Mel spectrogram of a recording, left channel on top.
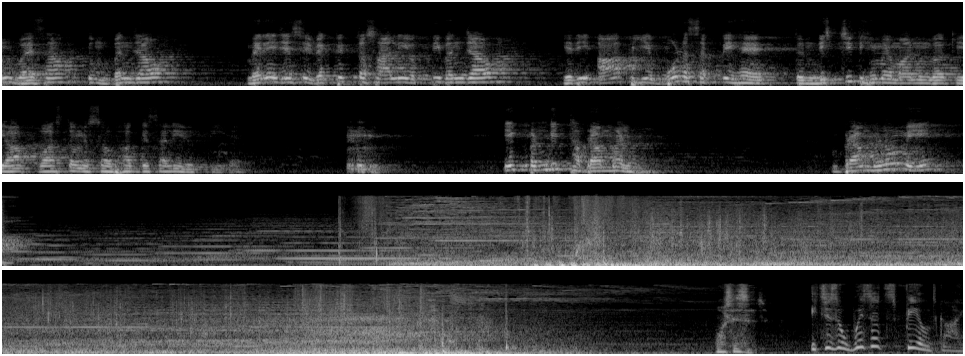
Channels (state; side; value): different; both; correlation 0.00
